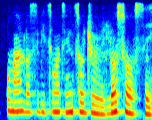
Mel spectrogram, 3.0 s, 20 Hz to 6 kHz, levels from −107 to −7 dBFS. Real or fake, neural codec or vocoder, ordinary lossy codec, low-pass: fake; codec, 16 kHz, 16 kbps, FreqCodec, smaller model; none; 5.4 kHz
